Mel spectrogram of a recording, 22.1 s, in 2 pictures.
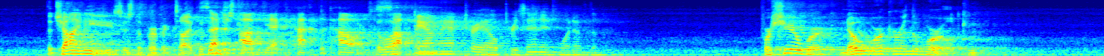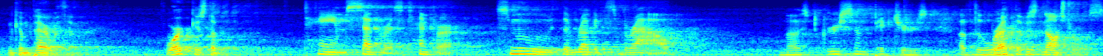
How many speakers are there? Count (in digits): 3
